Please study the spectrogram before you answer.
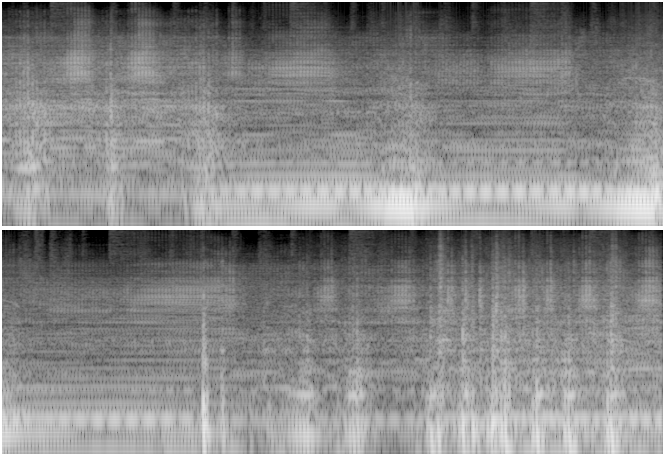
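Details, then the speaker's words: Bread maker with new, tighter drive belt, kneading dough ball: steady motor drone with irregular knocks and surges about four per second; motor still turns but the drive gear slips and the paddle stalls. "But the motor's still turning. I can feel the motor turning. But it's the gear itself that's slipping."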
